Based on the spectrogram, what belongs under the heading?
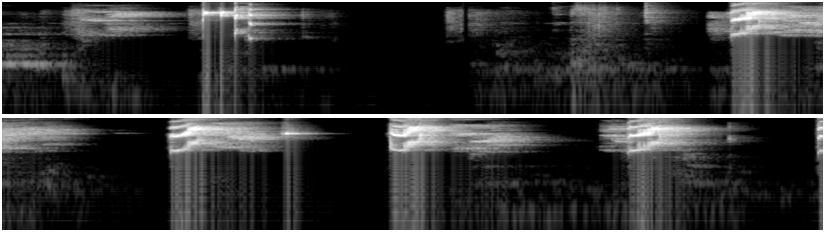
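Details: Lovebird of the fighter type, played to trigger other lovebirds into singing; harsh, buzzy chattering bursts, each about half a second long, repeated roughly once a second after a few softer scratchy notes.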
